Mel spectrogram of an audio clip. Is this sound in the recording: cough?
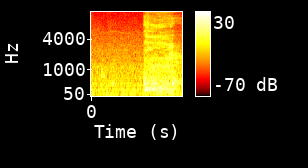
yes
